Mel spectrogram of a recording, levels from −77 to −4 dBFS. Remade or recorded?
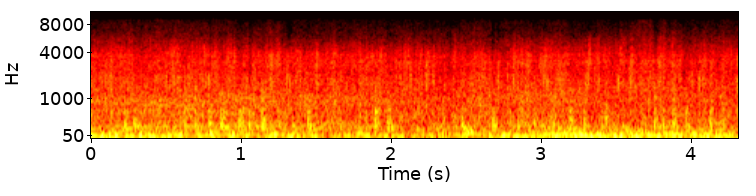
recorded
